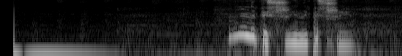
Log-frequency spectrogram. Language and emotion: Russian, neutral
